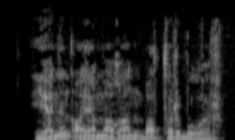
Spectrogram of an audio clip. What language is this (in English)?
Bashkir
